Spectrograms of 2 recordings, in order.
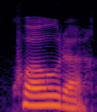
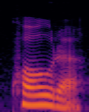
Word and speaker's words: quota: 그렇게 발음을 하셔서 quora, quora.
